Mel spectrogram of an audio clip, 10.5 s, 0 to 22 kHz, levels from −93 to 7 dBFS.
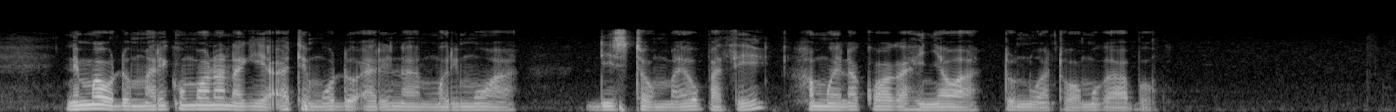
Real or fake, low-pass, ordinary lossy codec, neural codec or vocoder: real; 7.2 kHz; none; none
